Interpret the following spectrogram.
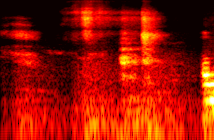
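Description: Soft whispering and breathy voice sounds from a child sounding out the next word under her breath while reading aloud, in a few short hissy bursts without full voice.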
